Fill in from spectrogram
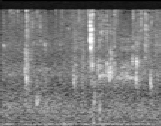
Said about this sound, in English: the sound of the rain today. Beautiful. It sounds beautiful hitting on the little wooden doorstep.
